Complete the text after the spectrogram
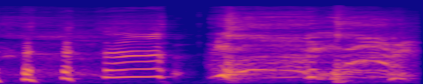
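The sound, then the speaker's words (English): A couple of short, sharp coughs, then a voiced rasp and a longer, rough throat clearing that rumbles on for about a second. No one speaks. “And there's the last cough.”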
